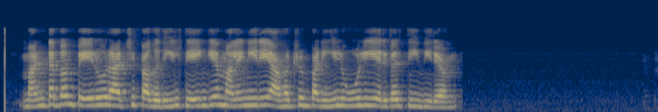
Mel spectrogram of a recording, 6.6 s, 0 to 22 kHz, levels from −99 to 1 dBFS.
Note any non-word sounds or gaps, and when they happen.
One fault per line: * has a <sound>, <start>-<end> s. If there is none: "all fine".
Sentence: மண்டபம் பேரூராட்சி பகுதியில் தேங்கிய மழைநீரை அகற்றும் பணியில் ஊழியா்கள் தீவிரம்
all fine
